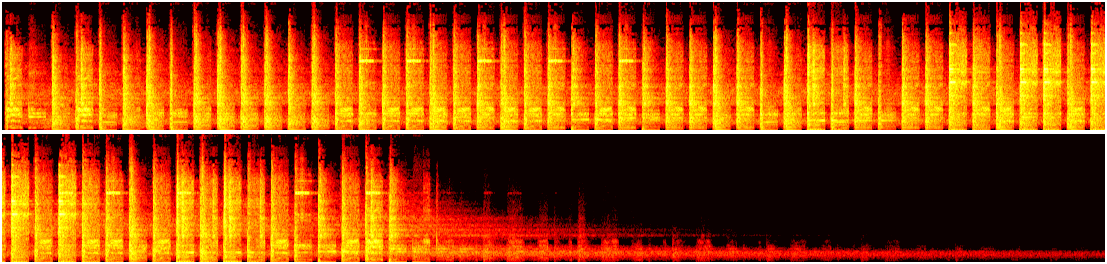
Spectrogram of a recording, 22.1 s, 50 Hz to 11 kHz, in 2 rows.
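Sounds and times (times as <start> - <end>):
eerie tribal staccato rhythm composition: 0.1 - 15.6.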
